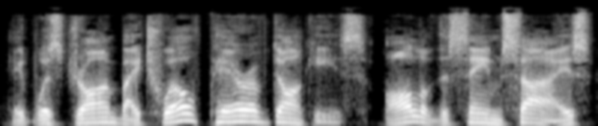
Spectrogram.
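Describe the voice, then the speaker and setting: A man reading a children's story as scripted narration, expressive in his storytelling. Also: mid-range voice, a little slow, no echo, clean studio sound.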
